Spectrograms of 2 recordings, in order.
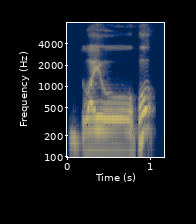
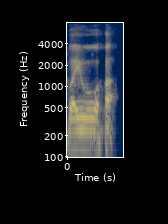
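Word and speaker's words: द्वयोः: This visarga is not ha. You have to go along with what preceded it. Dvayoho. Dvayoho. Okay? Not dvayoha. Dvayoho.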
